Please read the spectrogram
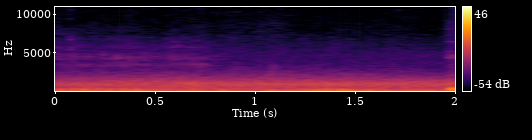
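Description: Steady background rumble of distant motor vehicles, with a faint low hum running through it.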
